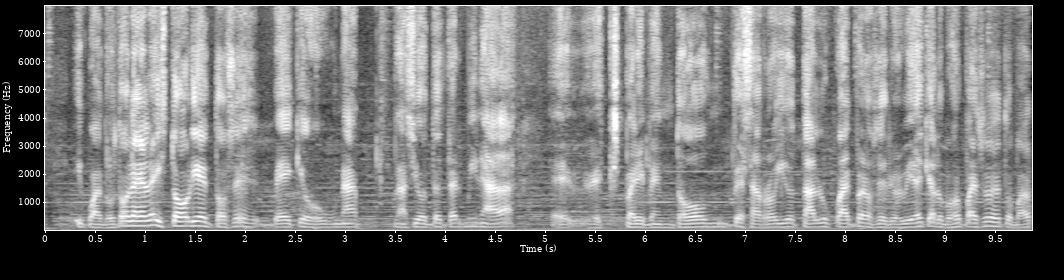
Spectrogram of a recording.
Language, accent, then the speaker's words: Spanish; Monte Carmelo, Trujillo, Venezuela; moved away; yo soy de origen rural.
